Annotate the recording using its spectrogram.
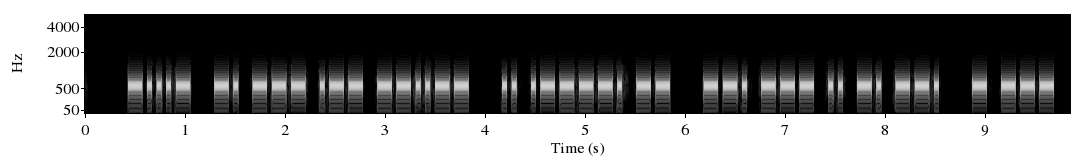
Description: Morse code, heard as a keyed tone, about 25 wpm, 600 Hz. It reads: <BT> NOW, I'M GOING TO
